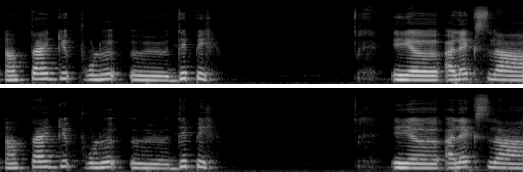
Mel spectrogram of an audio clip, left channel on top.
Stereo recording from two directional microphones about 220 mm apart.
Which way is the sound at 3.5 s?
40° left (ahead or behind).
